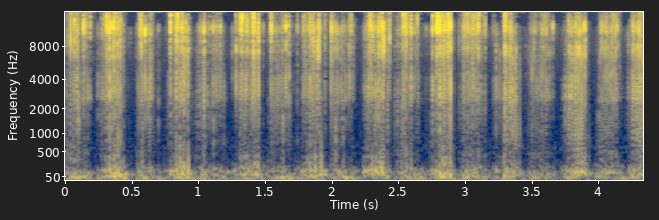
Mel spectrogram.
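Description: Long nails scratch fast across the diamond-patterned sides and top of a single solid wax pillar candle, held upright and then tilted in the hand. The strokes come in a quick, uneven rhythm of rasping bursts, each carrying a dull low rumble under a bright scratchy texture that stops short between strokes.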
